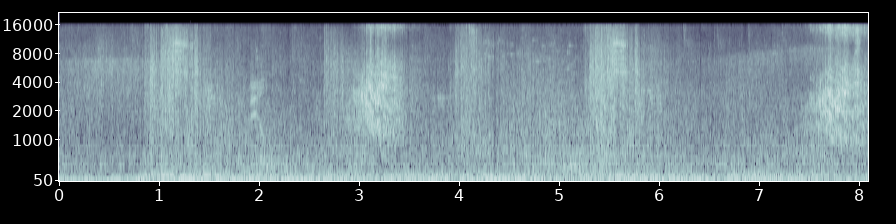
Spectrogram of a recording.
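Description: A howitzer fires with heavy booms.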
